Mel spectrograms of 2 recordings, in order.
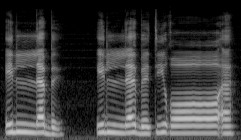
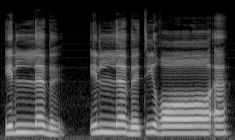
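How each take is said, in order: Both takes have the same delivery.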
